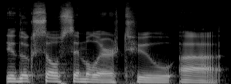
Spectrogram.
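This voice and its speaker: Male reactor, lowish voice, loose rambling commentary. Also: unhurried, clear, resonant tone. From Ukraine. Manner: rambling, restarts often, thinks aloud. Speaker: reaction video host. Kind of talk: casual commentary.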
